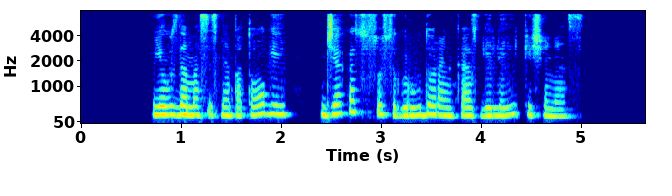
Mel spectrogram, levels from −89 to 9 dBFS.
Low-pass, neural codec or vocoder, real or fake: 7.2 kHz; none; real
